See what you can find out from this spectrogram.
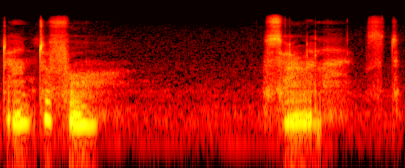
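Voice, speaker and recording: A woman guiding an ASMR meditation in a hushed, soothing, breathy whisper with short, measured phrases. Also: fairly low pitch, wildly swooping pitch. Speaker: hypnosis and meditation guide.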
